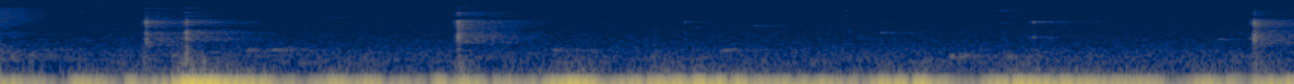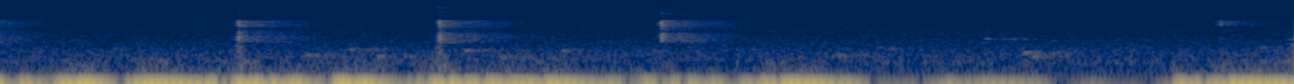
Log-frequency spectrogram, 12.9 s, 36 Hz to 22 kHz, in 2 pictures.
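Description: Mouse clicks while configuring cluster disks in SQL Server 2008 software, sharp isolated clicks at irregular intervals, roughly eight in all, close and crisp over a low steady hum.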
